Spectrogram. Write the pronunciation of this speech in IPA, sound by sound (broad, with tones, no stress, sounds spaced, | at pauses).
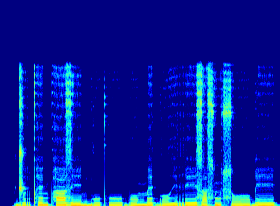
d͡ʒ o˨ r pʰ ɛ˦ ŋ pʰ aː˦ z eː˨ n ɡ͡b uː˦ pʰ uː˦ b oː˨ ŋ m ɛ˦ ɡ͡b o˨ ɣ ɪ˨ r eː˦ z a˦ s ũ˦ s oː˨˦ ɓ eː˦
